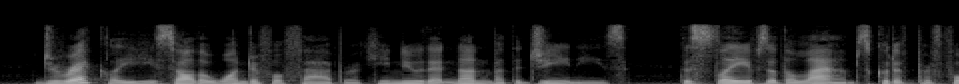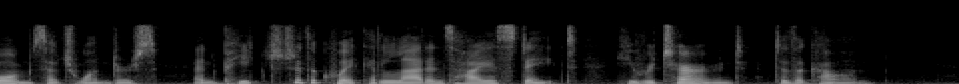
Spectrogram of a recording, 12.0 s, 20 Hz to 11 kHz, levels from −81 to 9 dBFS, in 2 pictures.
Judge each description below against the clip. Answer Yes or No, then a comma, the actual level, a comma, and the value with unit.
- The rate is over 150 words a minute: Yes, average, 185 wpm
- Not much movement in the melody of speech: No, average, 4.5 semitones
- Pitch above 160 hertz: No, medium, 140 Hz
